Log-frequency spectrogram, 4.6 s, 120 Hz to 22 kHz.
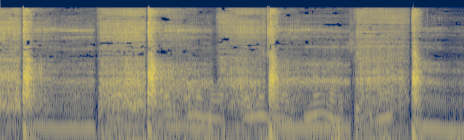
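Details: Gray fox barking sharply four times, one sharp yap roughly every 1.2 seconds, with a low steady droning growl-like tone running between the barks.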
